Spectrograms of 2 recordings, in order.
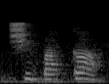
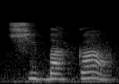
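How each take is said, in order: Both takes have the same delivery.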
